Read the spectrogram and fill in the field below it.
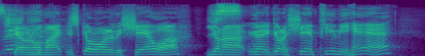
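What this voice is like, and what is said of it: Put-on Australian accent. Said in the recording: “you're practicing your Australian accent”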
